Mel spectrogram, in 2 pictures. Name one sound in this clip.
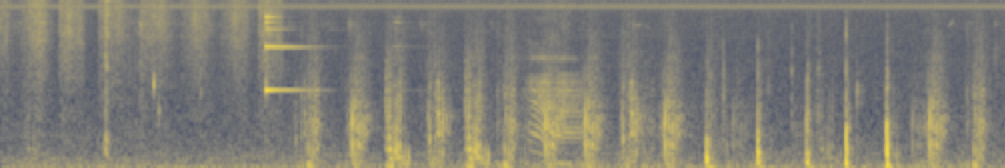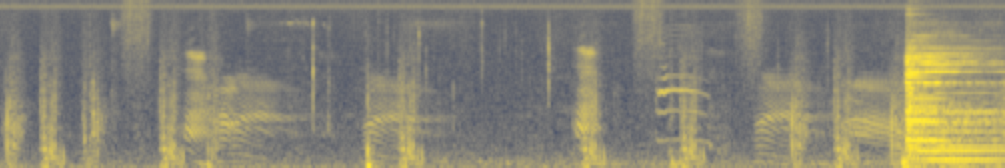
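Footsteps crunch on snow and grass at a steady walking pace.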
